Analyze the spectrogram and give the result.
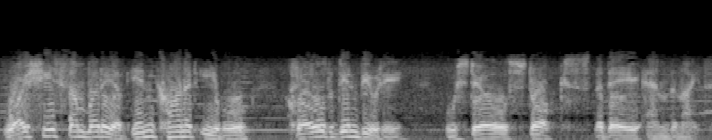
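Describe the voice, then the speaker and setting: A man hosting a 1970s radio mystery show, with ominous, dramatic narration and slow emphasis. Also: medium pitch, animated. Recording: dull vintage radio broadcast with music.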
